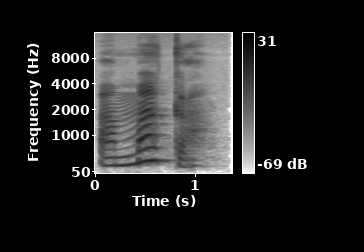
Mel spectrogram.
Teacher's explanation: prosódico está en la segunda sílaba a ver pronunciamos a maca verdad que la sílaba ma es donde recae la mayor fuerza de voz · Su acento prosódico está en la segunda sílaba.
